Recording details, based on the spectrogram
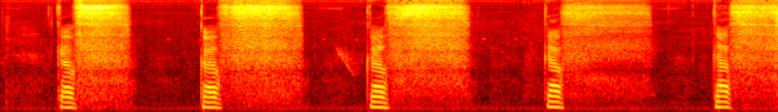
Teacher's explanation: জিহ্বার গোড়া থেকে একটু আগে বাড়িয়ে তার বরাবর উপরে তালুর সাথে লাগিয়ে উচ্চারণ করবেন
